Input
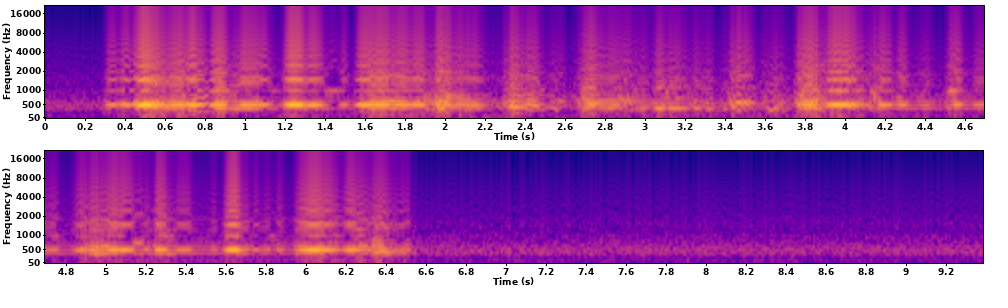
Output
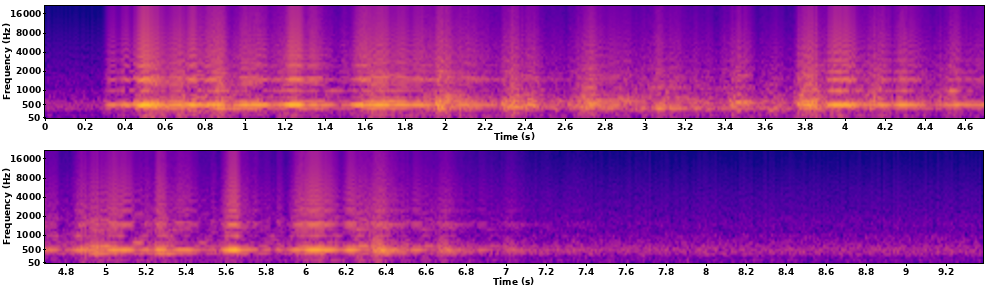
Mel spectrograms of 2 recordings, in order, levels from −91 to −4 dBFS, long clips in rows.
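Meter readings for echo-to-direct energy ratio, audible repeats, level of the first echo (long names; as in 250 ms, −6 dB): −7.5 dB, 4, −8.0 dB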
